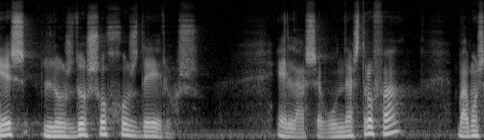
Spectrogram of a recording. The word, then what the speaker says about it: Eros: adefa de esa manera empieza por sílaba tónica es una palabra llana eros es una vocal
